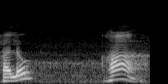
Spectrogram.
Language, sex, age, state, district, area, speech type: Gujarati, male, 18-30, Gujarat, Surat, rural, spontaneous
